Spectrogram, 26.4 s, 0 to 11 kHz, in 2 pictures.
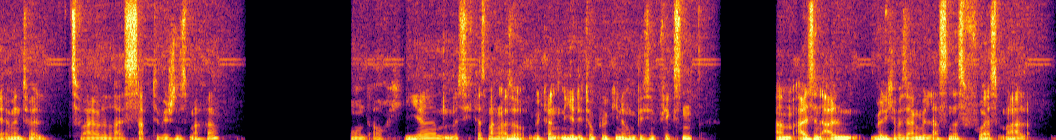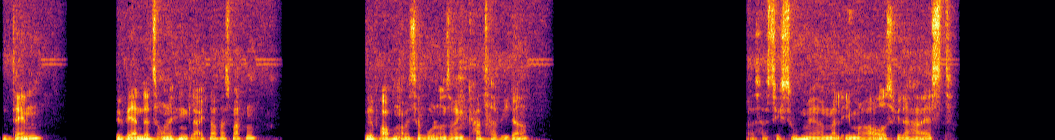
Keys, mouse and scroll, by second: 1.7 Tab, 2.4 middle click, 3.1 Tab, 3.4 middle click, 4.1 ctrl+r, 6.8 Tab, 7.2 middle click, 10.0-10.5 scroll down 9, 11.0 click, 11.0 scroll down 1, 11.4 middle click, 12.1-12.7 scroll up 11, 12.7 Tab, 13.3 Tab, 14.1 middle click, 16.5-17.0 scroll up 8, 17.5-18.0 scroll up 21, 18.9 scroll down 1, 19.0-19.4 scroll down 20, 19.9 scroll down 11, 20.8 click, 21.0 click, 22.4 alt+h, 23.7 click.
